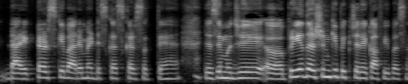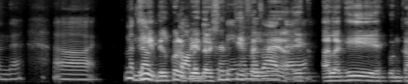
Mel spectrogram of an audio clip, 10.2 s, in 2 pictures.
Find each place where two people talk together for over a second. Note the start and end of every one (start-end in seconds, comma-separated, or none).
6.8-9.0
